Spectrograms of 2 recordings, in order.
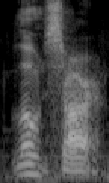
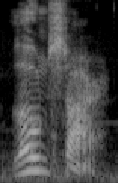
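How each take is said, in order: First: Loud cry of "Lone Star!" at the usual pitch; hoarse roar. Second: "Lone Star!" cried higher and loud; hoarse roar. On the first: Duncan shouts his badge name at the police, loud. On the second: Duncan shouts his badge name again, higher and louder. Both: A narrator's reading. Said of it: "His voice comes out in a hoarse roar".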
